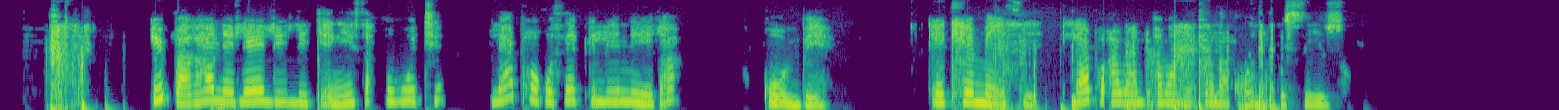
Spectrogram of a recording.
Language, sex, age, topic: North Ndebele, female, 25-35, health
